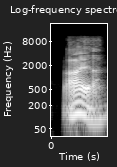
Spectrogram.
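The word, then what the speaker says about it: AIA: Aya, A I A. So I just pronounced it Aya and I said, "Every time I talk to you, I'm going to call you Aya."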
